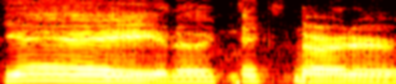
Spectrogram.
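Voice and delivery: sarcasm laid on thick, dripping, drawn-out "yay". Retelling the wife's reaction to another kickstarter in the mail: imitating dripping sarcasm. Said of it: "dripping with sarcasm".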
